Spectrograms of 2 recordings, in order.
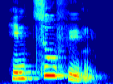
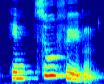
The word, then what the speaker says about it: hinzufügen: Das hat auch etwas mit der Betonung zu tun und damit komme ich zur dritten Kategorie. Hör nochmal. Hinzufügen. Abbestellen. Hörst du die Betonung? Hinzufügen. Abbestellen.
